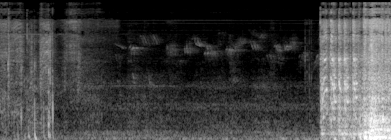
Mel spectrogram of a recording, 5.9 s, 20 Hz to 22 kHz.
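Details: 2019 Aprilia Tuono V4 1100 Factory, about 5,000 km, Akrapovic slip-on, cold start after winter storage in the Netherlands: quiet pause, starter catches, fires into a loud, deep, lumpy idle with throaty exhaust; normal healthy cold start.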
